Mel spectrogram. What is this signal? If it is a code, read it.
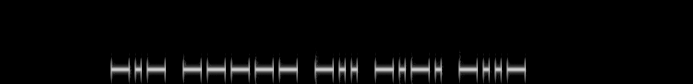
Morse code, heard as a keyed tone, about 20 wpm, 700 Hz. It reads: K0DCX
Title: USA Call Signs - 5 Characters - Repeated 2x - 20wpm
